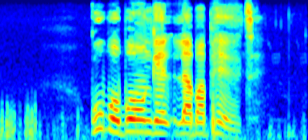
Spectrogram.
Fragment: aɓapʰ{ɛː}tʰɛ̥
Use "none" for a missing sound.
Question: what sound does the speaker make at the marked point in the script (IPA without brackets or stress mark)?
ɛː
